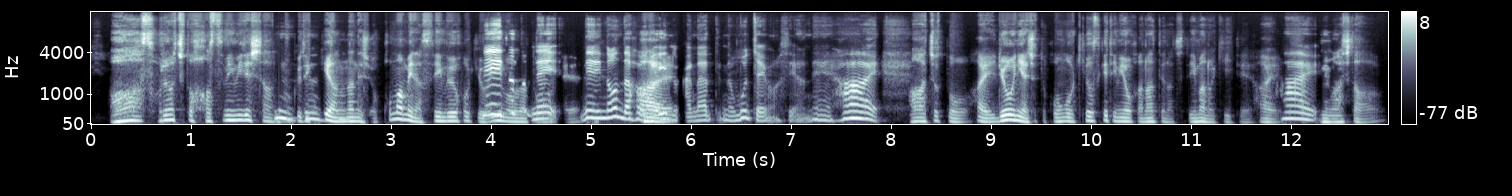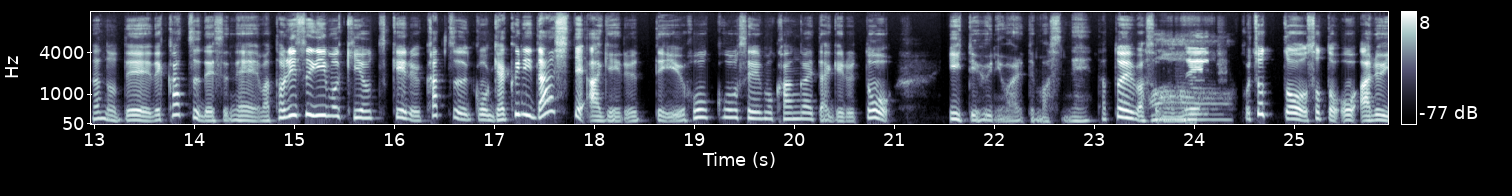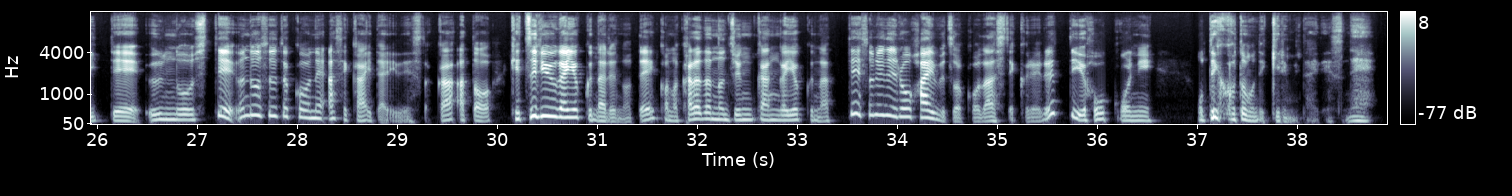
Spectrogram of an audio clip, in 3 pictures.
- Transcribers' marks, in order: none
- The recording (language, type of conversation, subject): Japanese, advice, 頭がぼんやりして集中できないとき、思考をはっきりさせて注意力を取り戻すにはどうすればよいですか？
